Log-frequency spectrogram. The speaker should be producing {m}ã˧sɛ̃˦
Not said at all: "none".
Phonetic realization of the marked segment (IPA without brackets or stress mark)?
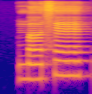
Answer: m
